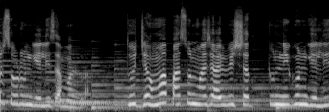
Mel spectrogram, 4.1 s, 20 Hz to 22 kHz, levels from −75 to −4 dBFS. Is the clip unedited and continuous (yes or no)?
no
